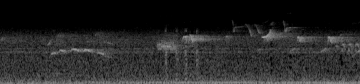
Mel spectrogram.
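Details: Brown thrasher singing at twilight from the top of a distant tall tree on June 1, 2013: a varied run of short phrases, a slurred falling note, then buzzy and sharp chirped notes, over a steady low rumble.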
